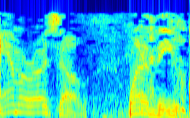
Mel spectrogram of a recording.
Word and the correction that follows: Omarosa: Or Omarosa.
